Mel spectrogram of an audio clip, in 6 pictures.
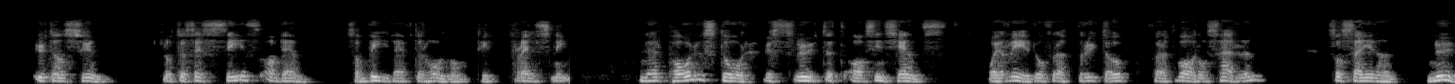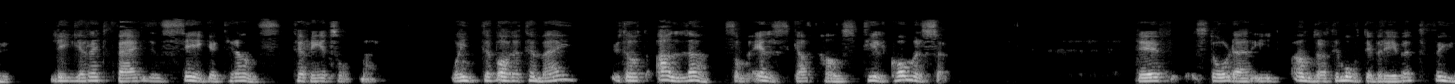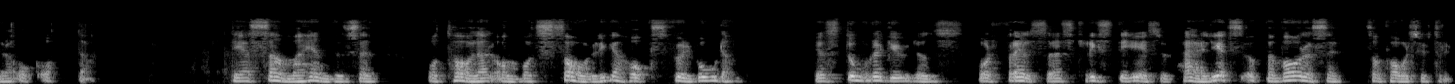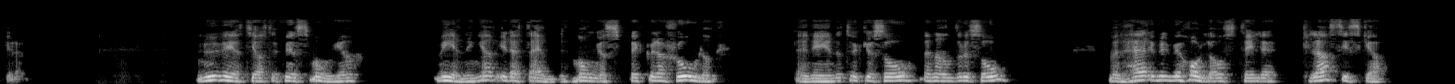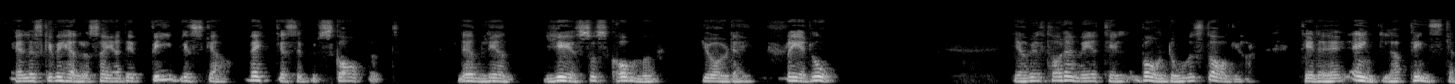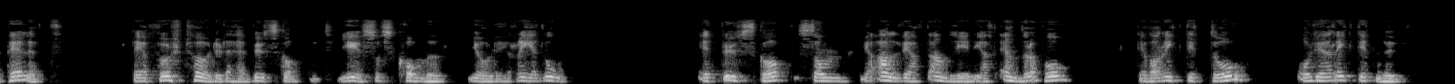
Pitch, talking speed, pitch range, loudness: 155 Hz, 120 wpm, 140-175 Hz, -22 LUFS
